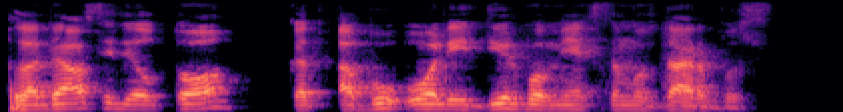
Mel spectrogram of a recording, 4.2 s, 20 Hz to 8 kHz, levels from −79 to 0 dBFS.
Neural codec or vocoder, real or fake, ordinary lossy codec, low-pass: none; real; AAC, 32 kbps; 7.2 kHz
